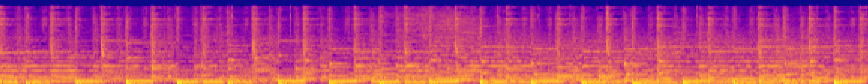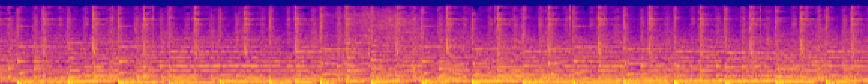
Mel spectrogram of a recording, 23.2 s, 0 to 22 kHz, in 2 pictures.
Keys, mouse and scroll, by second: 0.0 ctrl+-, 1.3 t, 4.2-6.4 typing, 9.1-10.3 typing, 13.5-18.1 typing, 13.7 ctrl+a.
